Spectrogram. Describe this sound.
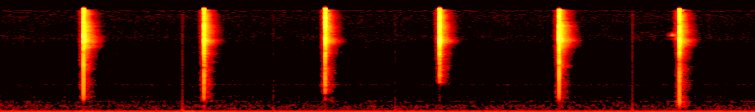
Soft clicks, kinda nice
